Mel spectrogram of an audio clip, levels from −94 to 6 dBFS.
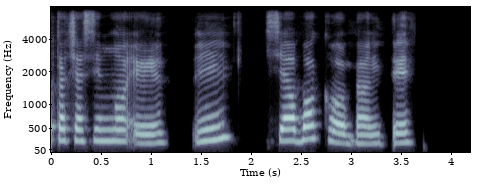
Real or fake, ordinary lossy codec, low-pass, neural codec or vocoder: fake; none; 7.2 kHz; codec, 32 kHz, 1.9 kbps, SNAC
